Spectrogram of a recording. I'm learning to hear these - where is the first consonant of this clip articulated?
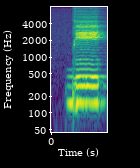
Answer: lips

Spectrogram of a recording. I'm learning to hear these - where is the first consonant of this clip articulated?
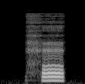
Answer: throat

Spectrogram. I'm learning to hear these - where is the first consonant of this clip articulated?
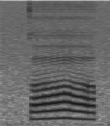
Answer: velum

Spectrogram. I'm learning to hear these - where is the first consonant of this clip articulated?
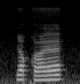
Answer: uvula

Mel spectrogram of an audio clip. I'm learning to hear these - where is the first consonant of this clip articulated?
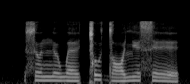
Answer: tongue tip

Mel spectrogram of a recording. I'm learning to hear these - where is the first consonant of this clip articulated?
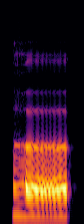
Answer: throat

